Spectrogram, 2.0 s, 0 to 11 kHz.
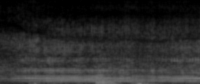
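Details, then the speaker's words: Mini 12 V DC booster pump package (about 4–5 LPM) with added on/off switch: steady electric hum with a faint whine continues with the outlet tap closed at the far end; pump keeps running instead of switching off. "ini akan lebih bagus kalau pakai saklar karena kan misalnya nggak dipakai bisa dimatikan nah tuh seperti itu airnya dimatikan di sininya kalau air dimatikan di ujung sini tetep nyala terus"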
